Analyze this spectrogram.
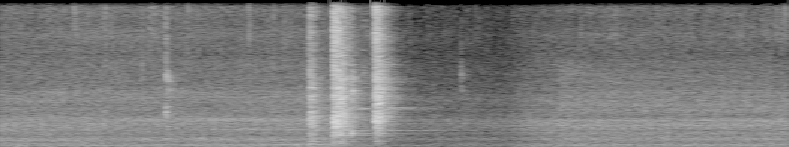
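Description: Egg-battered stuffed zucchini sizzling as it shallow-fries in hot oil in a pan. About three seconds in come two sharp knocks of the spatula against the pan as the piece is turned, and the sizzle drops for a moment before it picks up again.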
